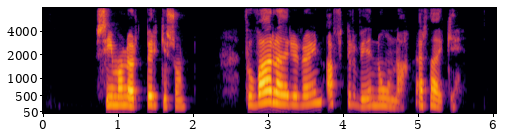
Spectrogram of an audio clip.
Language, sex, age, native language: Icelandic, female, 50-59, Icelandic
